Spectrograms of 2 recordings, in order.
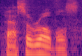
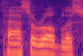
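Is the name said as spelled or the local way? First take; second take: local way; as spelled. First: The name is said the local way. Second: The name is said as it is spelled. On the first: The speaker calls it right. "It's Paso Robles" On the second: The speaker calls it wrong. "It's not Paso Robles, folks"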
